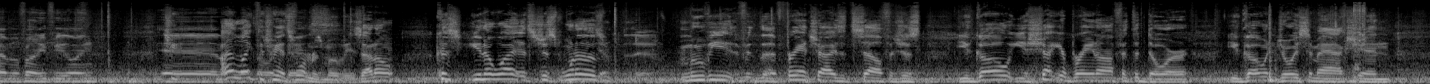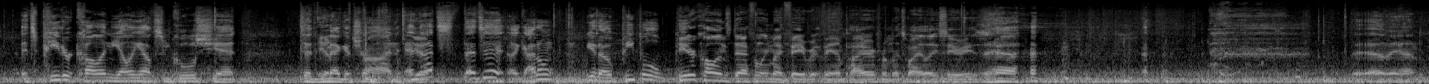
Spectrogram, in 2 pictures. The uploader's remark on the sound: The Car-Cast. A free formed conversation in the car.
